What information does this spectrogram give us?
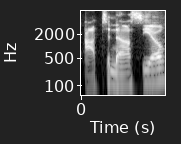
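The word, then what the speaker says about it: Attanasio: bit, it's does uh how do you pronounce their owner's name? Atasio.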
